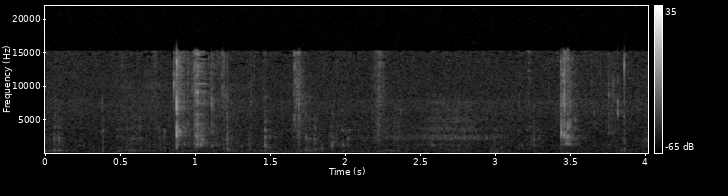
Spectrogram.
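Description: Quiet close-mic chewing of a roasted Brussels sprout coated in duck fat, with a few sparse, soft crunchy clicks of the mouth and teeth.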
